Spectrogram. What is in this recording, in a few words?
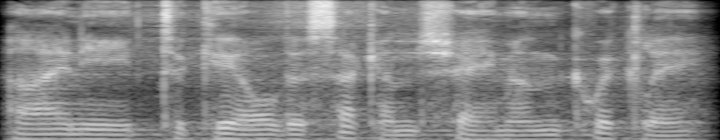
Voice Monolog; We Are the Dwarves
